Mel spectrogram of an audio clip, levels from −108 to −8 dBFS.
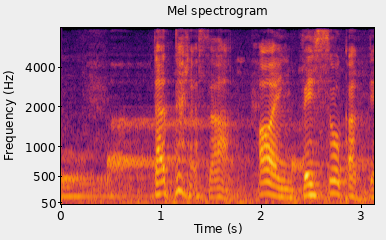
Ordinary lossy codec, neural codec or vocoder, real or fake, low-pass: none; codec, 16 kHz, 16 kbps, FunCodec, trained on Chinese and English, 50 frames a second; fake; none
